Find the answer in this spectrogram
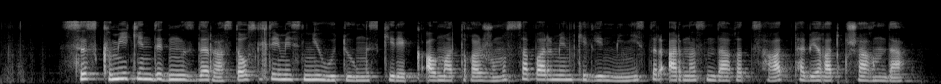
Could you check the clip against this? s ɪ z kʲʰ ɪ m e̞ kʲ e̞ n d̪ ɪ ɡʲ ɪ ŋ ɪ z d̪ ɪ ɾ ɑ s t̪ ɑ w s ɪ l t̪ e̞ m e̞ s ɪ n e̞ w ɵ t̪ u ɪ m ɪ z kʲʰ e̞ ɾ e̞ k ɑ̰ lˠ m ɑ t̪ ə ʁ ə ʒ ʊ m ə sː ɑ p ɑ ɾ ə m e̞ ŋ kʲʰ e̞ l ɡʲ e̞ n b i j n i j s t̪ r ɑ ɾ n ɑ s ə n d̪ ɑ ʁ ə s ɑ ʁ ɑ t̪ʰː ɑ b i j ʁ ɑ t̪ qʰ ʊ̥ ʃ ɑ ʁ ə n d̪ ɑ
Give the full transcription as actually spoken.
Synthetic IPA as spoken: s ɪ z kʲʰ ɪ m e̞ kʲ e̞ n d̪ ɪ ɡʲ ɪ ŋ ɪ z d̪ ɪ ɾ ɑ s t̪ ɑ w s ɪ l t̪ e̞ m e̞ s ɪ n e̞ w ɵ t̪ u ɪ ŋ ɪ z kʲʰ e̞ ɾ e̞ k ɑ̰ lˠ m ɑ t̪ ə ʁ ɑ ʒ ʊ m ə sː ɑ p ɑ ɾ ə m e̞ ŋ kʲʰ e̞ l ɡʲ e̞ n m i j n i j s t̪ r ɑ ɾ n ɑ s ə n d̪ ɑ ʁ ə s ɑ ʁ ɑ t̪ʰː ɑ b i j ʁ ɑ t̪ qʰ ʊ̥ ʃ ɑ ʁ ə n d̪ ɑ

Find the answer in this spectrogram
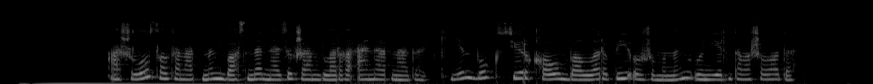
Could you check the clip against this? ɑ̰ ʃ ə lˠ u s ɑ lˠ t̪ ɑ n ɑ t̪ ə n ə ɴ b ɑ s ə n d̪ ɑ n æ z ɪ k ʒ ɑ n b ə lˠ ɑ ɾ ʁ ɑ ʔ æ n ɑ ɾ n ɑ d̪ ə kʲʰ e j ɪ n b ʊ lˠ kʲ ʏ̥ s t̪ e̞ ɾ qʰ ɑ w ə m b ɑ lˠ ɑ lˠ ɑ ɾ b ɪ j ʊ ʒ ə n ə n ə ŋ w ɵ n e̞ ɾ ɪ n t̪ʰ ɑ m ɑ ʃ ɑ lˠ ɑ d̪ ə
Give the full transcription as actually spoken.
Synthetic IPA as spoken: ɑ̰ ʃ ə lˠ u s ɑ lˠ t̪ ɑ n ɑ t̪ ə n ə ɴ b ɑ s ə n d̪ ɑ n æ z ɪ k ʒ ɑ n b ə lˠ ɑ ɾ ʁ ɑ ʔ æ n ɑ ɾ n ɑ d̪ ə kʲʰ e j ɪ n b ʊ lˠ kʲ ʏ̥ s t̪ e̞ ɾ qʰ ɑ w ə m b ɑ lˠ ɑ lˠ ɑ ɾ b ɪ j ʊ ʒ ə m ə n ə ɴ w ɵ n e̞ ɾ ɪ n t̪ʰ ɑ m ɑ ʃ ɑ lˠ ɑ d̪ ə

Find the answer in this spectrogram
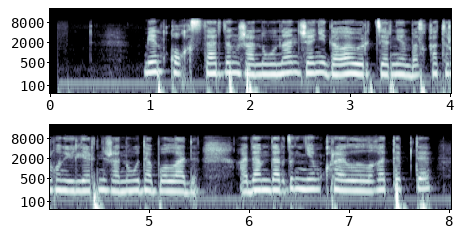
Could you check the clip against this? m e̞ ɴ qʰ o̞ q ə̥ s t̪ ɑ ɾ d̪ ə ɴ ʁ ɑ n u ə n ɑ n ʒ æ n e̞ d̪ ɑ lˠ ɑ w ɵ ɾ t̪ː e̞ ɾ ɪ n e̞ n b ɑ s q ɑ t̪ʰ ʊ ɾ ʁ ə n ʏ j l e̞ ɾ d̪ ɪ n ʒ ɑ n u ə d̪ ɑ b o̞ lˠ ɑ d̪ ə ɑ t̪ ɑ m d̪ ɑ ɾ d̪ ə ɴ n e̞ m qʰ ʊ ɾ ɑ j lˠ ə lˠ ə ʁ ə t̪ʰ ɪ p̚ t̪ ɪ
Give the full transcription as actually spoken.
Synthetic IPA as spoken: m e̞ ɴ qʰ o̞ q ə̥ s t̪ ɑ ɾ d̪ ə ɴ ʒ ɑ n u ə n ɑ n ʒ æ n e̞ d̪ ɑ lˠ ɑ w ɵ ɾ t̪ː e̞ ɾ ɪ n e̞ n b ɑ s q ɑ t̪ʰ ʊ ɾ ʁ ə n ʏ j l e̞ ɾ d̪ ɪ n ʒ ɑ n u ə d̪ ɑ b o̞ lˠ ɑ d̪ ə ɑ d̪ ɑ m d̪ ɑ ɾ d̪ ə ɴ n e̞ m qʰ ʊ ɾ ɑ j lˠ ə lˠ ə ʁ ə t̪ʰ ɪ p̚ t̪ ɪ

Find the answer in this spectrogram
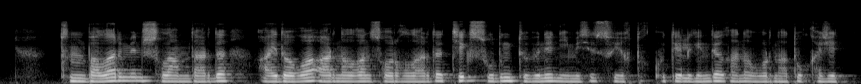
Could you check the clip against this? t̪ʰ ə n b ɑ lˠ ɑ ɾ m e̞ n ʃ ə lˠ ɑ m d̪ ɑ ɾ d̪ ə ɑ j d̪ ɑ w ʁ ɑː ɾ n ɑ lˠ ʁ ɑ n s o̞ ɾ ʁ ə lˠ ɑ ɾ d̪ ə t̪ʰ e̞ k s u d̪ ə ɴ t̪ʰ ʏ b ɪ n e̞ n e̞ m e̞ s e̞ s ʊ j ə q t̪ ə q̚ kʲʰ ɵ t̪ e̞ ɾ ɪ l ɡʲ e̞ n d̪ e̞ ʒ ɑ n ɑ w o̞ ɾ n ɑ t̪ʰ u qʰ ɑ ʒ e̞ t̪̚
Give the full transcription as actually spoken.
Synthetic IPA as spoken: t̪ʰ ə n b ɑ lˠ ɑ ɾ m e̞ n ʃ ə lˠ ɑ m d̪ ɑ ɾ d̪ ə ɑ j d̪ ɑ w ʁ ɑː ɾ n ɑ lˠ ʁ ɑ n s o̞ ɾ ʁ ə lˠ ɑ ɾ d̪ ə t̪ʰ e̞ k s u d̪ ə ɴ t̪ʰ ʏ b ɪ n e̞ n e̞ m e̞ s e̞ s ʊ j ə q t̪ ə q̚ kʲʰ ɵ t̪ e̞ ɾ ɪ l ɡʲ e̞ n d̪ e̞ ʁ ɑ n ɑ w o̞ ɾ n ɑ t̪ u qʰ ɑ ʒ e̞ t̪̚

